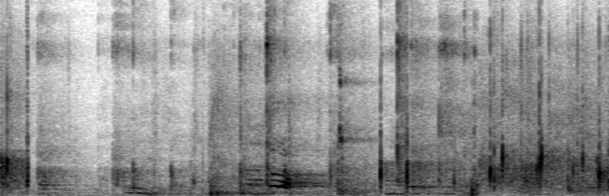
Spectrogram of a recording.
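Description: Table tennis balls clicking irregularly off tables and bats, with the hall's reverberation and voices in the background.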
